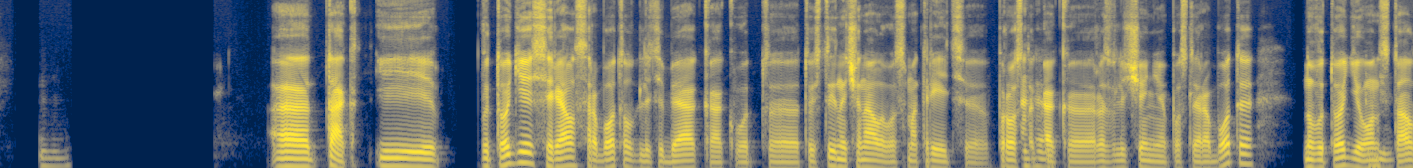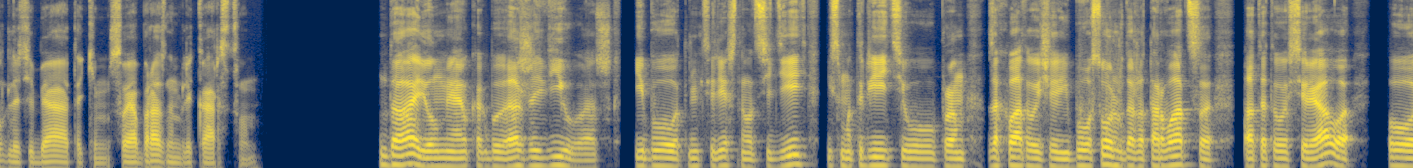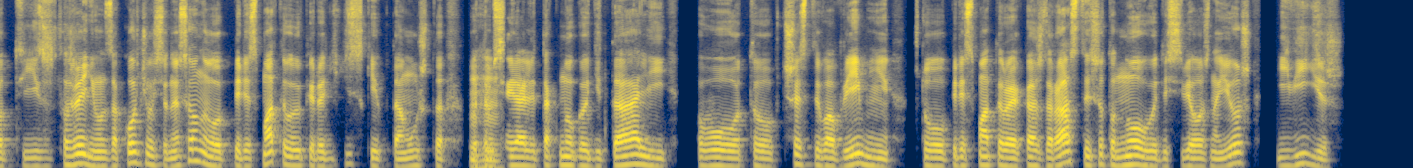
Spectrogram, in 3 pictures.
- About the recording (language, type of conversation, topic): Russian, podcast, Какой сериал стал для тебя небольшим убежищем?
- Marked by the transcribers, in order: none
